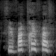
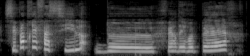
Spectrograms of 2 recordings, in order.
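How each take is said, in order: First: Talking around a pen cap held in the mouth. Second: Said in the usual way. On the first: Real, not acted. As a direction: mouth full with a marker cap, words muffled. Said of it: "parler avec le bouchon dans la bouche". (avec le bouchon du feutre dans la bouche) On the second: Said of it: "je vais essayer d'éviter de parler avec le bouchon".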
